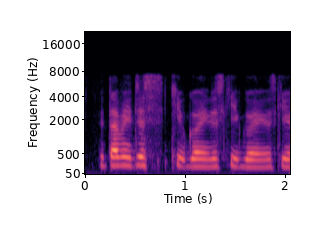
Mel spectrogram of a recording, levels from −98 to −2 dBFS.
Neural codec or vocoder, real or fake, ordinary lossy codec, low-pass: none; real; Opus, 32 kbps; 7.2 kHz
